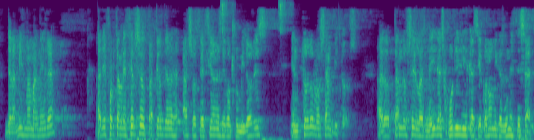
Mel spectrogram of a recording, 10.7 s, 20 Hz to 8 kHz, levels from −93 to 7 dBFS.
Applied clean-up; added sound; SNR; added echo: classical method WPE with log-MMSE.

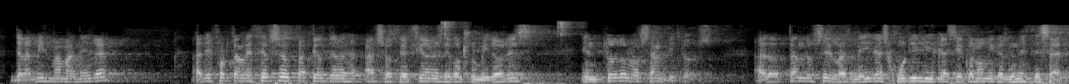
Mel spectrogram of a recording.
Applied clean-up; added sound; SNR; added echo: none; Rattle (instrument); 11 dB; reverberation time 1.7 s.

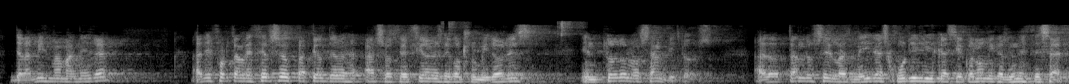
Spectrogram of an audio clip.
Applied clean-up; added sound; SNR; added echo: neural separator model SepFormer DNS4.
